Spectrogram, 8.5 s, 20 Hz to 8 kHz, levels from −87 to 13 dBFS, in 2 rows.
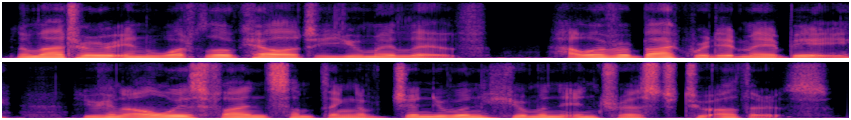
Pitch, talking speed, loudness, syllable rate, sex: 120 Hz, 170 wpm, -17 LUFS, 5.3 syllables/s, male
